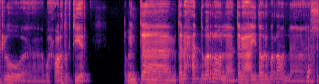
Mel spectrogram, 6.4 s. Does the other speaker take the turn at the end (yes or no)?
yes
